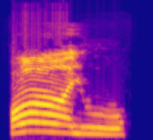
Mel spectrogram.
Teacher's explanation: نفخم القاف على درجات التفخيم فهي مفتوحة وبعدها ألف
